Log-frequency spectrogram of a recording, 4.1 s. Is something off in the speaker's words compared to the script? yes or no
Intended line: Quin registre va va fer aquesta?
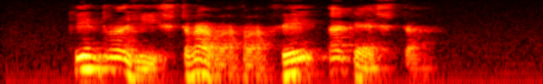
no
